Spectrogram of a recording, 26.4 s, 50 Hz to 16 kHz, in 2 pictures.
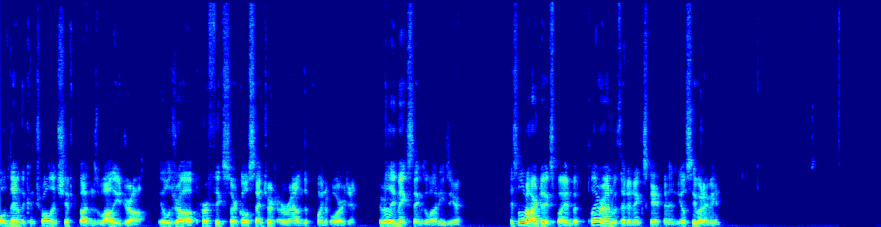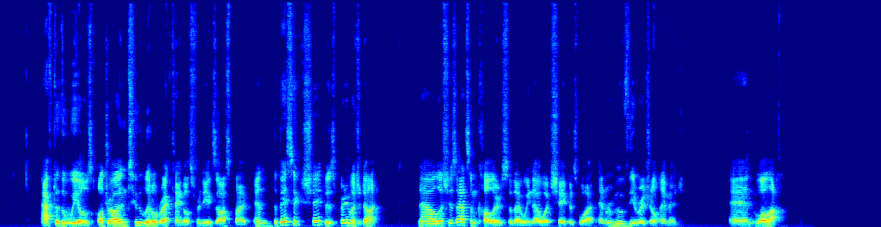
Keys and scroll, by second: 10.3 Caps_Lock.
